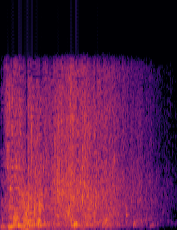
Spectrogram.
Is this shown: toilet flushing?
yes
